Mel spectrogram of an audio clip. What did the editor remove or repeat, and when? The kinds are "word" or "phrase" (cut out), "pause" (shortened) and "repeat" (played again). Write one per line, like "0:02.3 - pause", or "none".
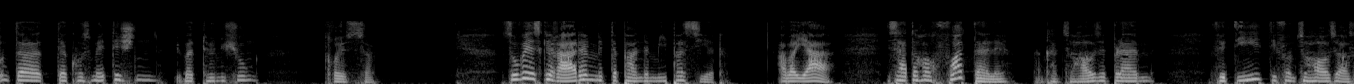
none

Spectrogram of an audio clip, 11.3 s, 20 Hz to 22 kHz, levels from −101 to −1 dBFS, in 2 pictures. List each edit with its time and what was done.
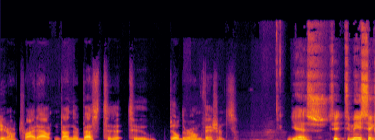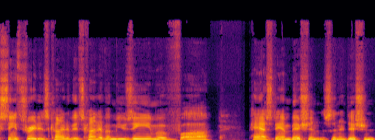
none

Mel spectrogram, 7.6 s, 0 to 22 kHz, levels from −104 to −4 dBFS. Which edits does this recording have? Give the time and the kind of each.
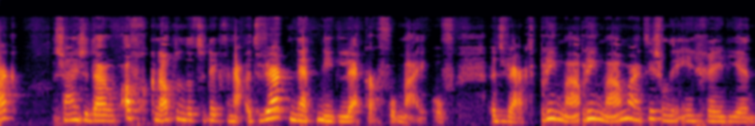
0:05.8 - repeat
0:06.6 - phrase

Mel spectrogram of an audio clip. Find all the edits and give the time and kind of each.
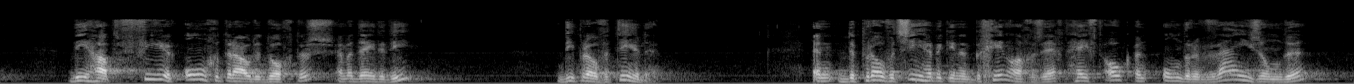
none

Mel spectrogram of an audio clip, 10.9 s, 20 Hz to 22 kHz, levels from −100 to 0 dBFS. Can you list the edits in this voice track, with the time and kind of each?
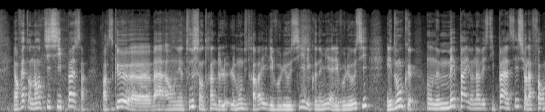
0:01.5 - word
0:08.5 - word

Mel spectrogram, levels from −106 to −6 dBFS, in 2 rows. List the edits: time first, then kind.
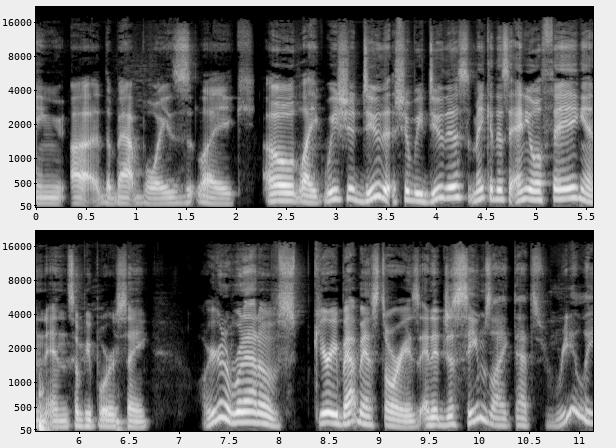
0:02.2 - pause

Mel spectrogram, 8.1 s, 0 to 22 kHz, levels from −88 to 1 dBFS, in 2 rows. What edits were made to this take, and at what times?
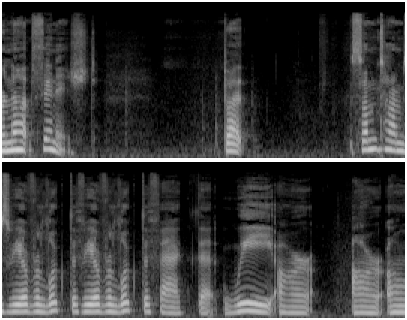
0:04.8 - repeat

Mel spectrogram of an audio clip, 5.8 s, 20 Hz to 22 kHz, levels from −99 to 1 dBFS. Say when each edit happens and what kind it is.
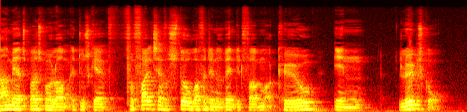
none

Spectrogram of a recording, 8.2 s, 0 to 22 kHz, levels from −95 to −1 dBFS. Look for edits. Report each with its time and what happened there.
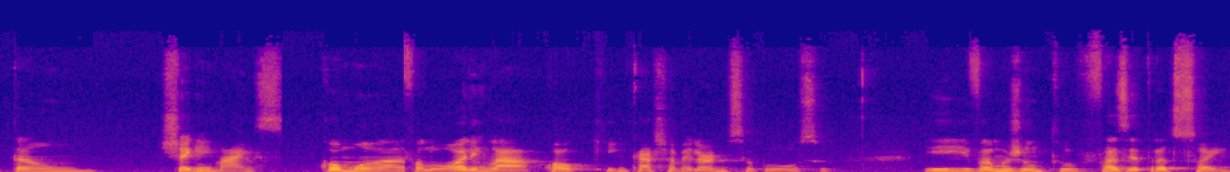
0:02.7 - word

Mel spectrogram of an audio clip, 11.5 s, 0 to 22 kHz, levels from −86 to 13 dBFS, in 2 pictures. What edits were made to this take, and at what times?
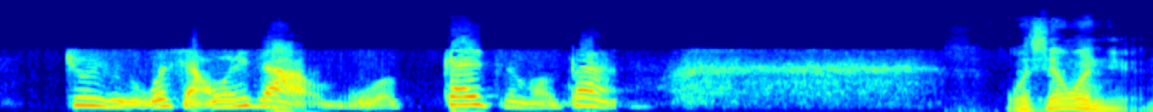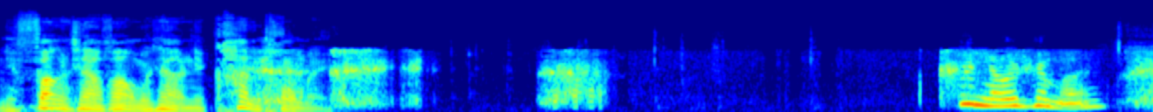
0:04.7 - pause

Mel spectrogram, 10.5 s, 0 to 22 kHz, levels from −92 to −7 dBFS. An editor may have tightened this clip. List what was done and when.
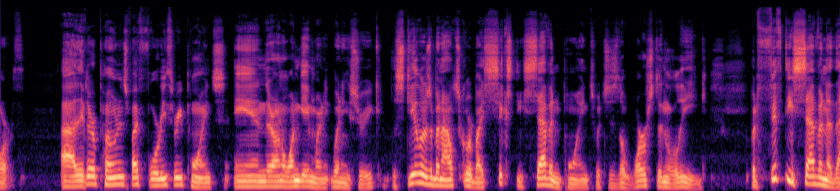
0:01.1 - word

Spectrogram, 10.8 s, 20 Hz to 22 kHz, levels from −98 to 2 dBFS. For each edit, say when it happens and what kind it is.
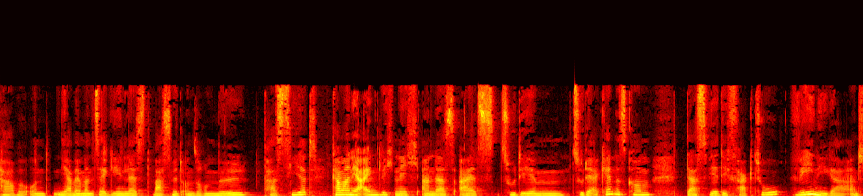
0:01.2 - phrase
0:02.1 - word
0:04.9 - word
0:07.1 - pause
0:09.8 - pause

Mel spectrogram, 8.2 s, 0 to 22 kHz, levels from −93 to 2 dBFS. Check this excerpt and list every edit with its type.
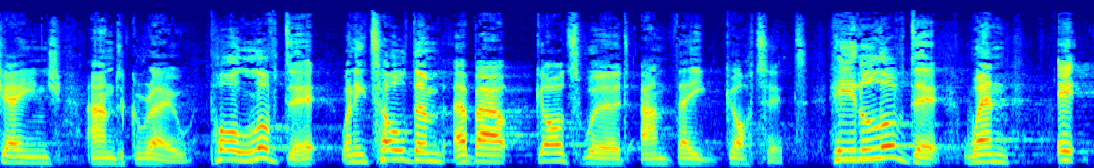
0:01.5 - pause
0:04.0 - pause
0:06.2 - pause

